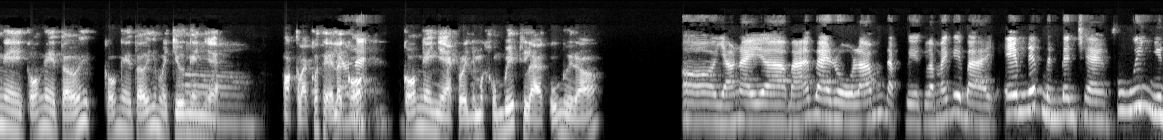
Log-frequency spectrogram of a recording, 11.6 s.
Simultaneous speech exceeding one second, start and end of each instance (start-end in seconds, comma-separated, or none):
none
